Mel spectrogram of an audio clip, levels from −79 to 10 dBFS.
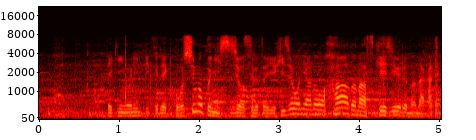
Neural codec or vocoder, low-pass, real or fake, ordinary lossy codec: none; none; real; none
